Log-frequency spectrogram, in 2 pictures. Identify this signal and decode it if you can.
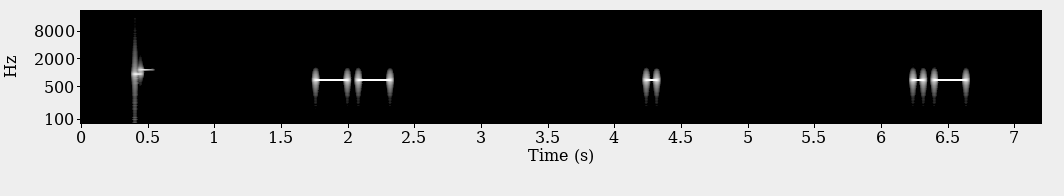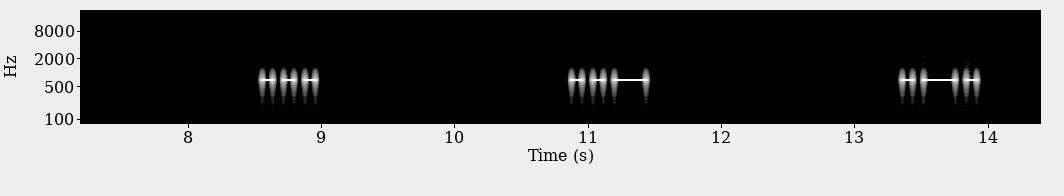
Morse code, heard as a keyed tone, about 15 wpm, spaced as for 4 wpm, 700 Hz. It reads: MEASUR
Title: 8x Character Spacing - Top 500 Words - 15wpm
